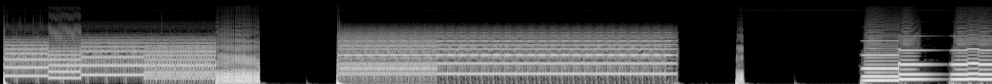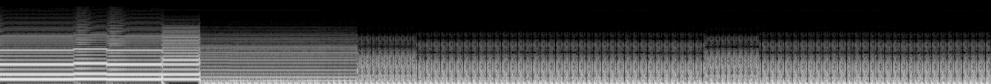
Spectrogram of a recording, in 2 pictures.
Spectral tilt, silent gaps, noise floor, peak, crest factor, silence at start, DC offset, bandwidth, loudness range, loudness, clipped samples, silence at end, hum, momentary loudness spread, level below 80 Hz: -7.5 dB/octave; none; -63 dBFS; 0 dBFS; 10 dB; 0.05 s; under 0.1%; 8 kHz; 11 LU; -10 LUFS; 1%; 0 s; none; 12 LU; -18 dBFS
